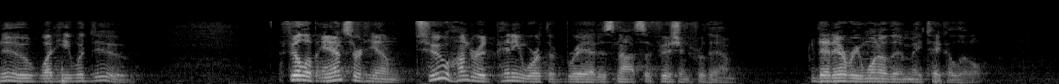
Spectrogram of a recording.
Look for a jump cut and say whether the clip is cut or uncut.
uncut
